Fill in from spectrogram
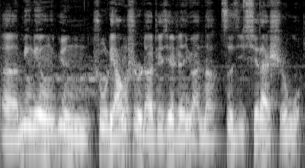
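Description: Guy reading old history out loud, dark mellow voice, stops to ask stuff and comment, faint guitar underneath. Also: medium pitch, moderate pace. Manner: reads steadily, then breaks off to ask questions and comment. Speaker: reader and explainer of a classical history text. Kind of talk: reading a classical text aloud and chatting about it.

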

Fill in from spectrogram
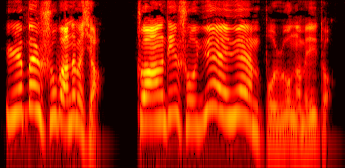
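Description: A man's voice: very high-pitched, wildly swooping pitch, a little fast, pushed and bright, no room sound, clean studio sound. A man with a Shaanxi accent hosting scripted satirical news commentary in a mocking, sarcastic manner. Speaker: host of a comic news show.

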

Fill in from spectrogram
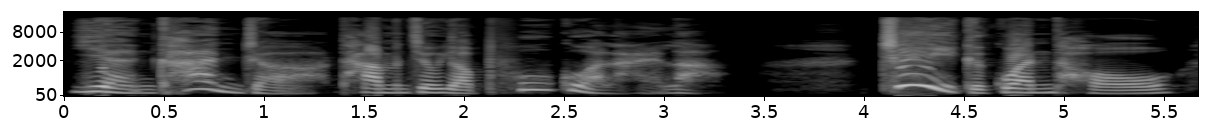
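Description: A woman reads a children's story aloud in the first person, with an expressive manner. Her voice moves a great deal in pitch and she keeps a slow, careful pace. The sound is close and dry. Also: slightly rough, dry recording.

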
